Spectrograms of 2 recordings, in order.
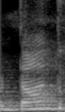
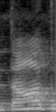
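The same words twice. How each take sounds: First: दांत with a full nasal n, "daant"; heavy nasal dant. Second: दांत with only a light nasal vowel, no full n; light nasal daant. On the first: Teacher demonstrates the wrong, heavily nasal दांत. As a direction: push दांत through the nose with a full n before t. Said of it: "नाक का भरपूर उच्चारण करेंगे". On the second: Teacher demonstrates the correct, lightly nasal दांत. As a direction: say दांत mostly through the mouth, barely nasal. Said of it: "हल्का सा उच्चारण करते हैं". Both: Shown as a demonstration.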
